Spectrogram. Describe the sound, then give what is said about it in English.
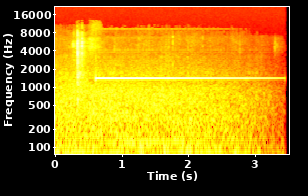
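A single long, steady answering-machine beep holds one pitch for nearly three seconds over a hissy background noise, then cuts off abruptly. “Please leave a message of sorts after the beep. And again, wait for the tone before you leave your message.”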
